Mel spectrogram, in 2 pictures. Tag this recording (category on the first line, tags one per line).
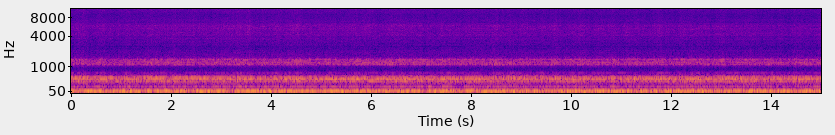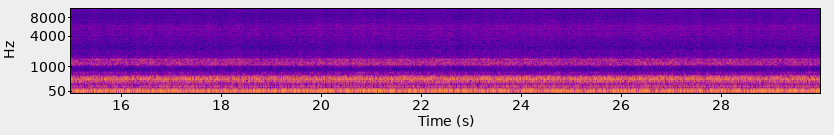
Sound effects > Experimental
singing
static
sad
